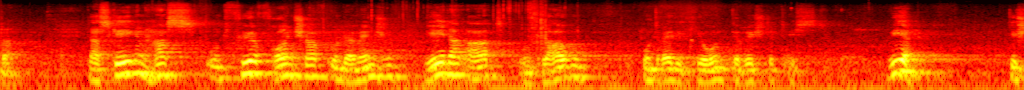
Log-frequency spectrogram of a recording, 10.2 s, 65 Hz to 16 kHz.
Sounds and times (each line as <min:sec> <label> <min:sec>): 0:00.0 speeches 0:00.3
0:00.9 speeches 0:08.3
0:08.9 speeches 0:09.4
